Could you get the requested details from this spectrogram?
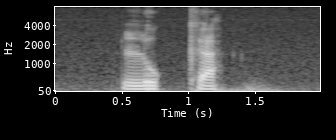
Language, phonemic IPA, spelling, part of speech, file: Italian, /ˈluk.ka/, Lucca, proper noun, It-Lucca.ogg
